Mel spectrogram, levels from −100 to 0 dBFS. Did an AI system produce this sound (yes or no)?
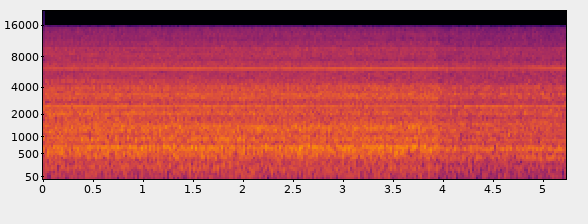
no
